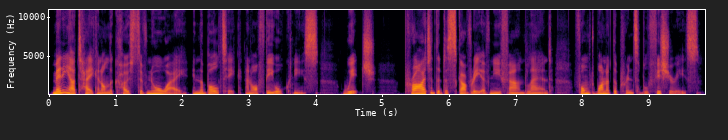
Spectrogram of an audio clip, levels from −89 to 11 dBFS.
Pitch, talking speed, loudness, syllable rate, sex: 170 Hz, 170 wpm, -22 LUFS, 5.3 syllables/s, female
